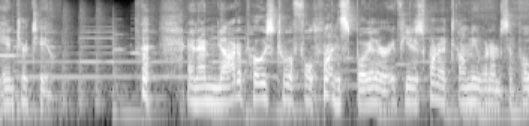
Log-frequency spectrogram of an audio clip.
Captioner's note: chuckles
